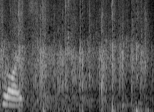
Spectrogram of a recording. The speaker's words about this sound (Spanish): Dele ese fuerte aplauso al Rey de Reyes y Señor de Señores.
